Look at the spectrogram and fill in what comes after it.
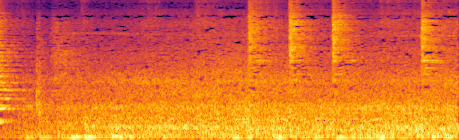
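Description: Diesel multiple-unit commuter train moving along the platform with a steady low rumble. From about halfway through, a regular high hiss or tick comes roughly twice a second.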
